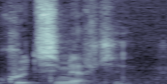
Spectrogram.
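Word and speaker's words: Kutsi merki: Koutsimerki, K-U-T-S-I, espace M-E-R-K-I. Bon, fait que le U se prononce plus comme un O, Koutsimerki.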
